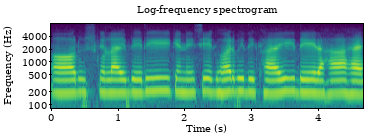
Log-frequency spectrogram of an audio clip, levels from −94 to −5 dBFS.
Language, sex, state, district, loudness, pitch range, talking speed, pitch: Hindi, female, Bihar, Purnia, -19 LUFS, 190-200 Hz, 140 wpm, 195 Hz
